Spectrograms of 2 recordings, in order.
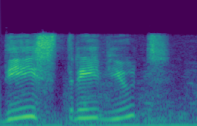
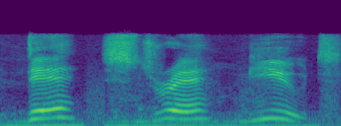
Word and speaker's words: distribute: we want to say distribute. Distribute. Distribute. Distribute. Okay. So, so the trick with some of the U sounds in English is that we stick a Spanish I in front of that U.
